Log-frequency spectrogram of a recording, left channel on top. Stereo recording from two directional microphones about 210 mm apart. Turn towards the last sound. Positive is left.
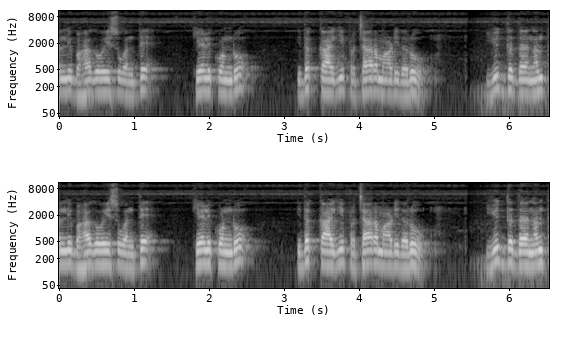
turn(degrees=-20)  # may be behind; listen again after turning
